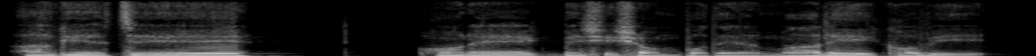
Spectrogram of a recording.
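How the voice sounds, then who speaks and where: This man uses a cartoonish character voice at a medium pitch. He speaks very slowly with monotone, flat intonation. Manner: stern, preachy, uses intimate "tui" address.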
